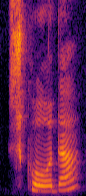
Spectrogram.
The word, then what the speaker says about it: Шкода: Шкода. When you stress the second syllable, the A, it means it's a pity.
